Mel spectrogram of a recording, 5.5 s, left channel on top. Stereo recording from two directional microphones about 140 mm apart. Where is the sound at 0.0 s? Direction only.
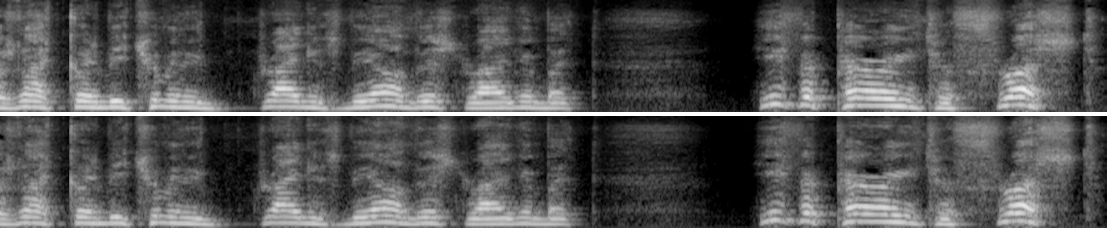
45° left (ahead or behind).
